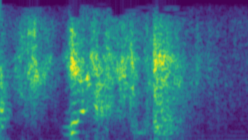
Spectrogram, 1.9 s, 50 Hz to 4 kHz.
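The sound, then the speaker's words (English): Muffled rattling and knocking at the front door of a house, as if someone is working the handle, with two sharper jolts about half a second apart, heard over the thin, phone-like line of a 911 emergency call amid faint background murmur. “You hear somebody trying to open the front door?”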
